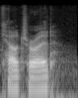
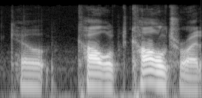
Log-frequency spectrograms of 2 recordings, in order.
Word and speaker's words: Carltroid: Alright, I better not stray too far from spawn, because it's just about time that I catch up with Keltroid. Carltroid, I'm saying his name wrong.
